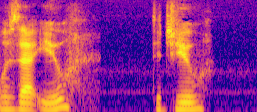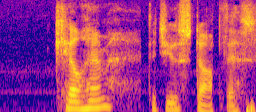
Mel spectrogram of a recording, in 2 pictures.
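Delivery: gentle, soft, searching tone. A game master voicing a woman who turns toward the players, soft, questioning voice. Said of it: "says in a soft, questioning voice".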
